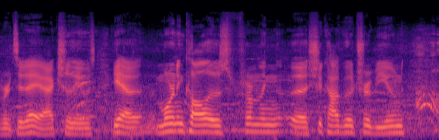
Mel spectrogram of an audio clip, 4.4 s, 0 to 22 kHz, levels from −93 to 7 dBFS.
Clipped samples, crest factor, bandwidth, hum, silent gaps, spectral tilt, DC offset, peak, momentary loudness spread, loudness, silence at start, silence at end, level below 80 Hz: under 0.1%; 18 dB; 16 kHz; none; none; -4 dB/octave; under 0.1%; -6 dBFS; 6 LU; -24 LUFS; 0 s; 0 s; -60 dBFS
